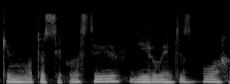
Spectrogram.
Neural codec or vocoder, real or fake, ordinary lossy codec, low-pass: codec, 32 kHz, 1.9 kbps, SNAC; fake; MP3, 48 kbps; 14.4 kHz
